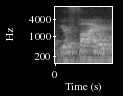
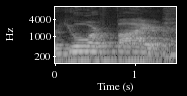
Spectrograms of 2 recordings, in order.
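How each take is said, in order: First: It is said at a normal speed. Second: It is said slowly, drawn out.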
